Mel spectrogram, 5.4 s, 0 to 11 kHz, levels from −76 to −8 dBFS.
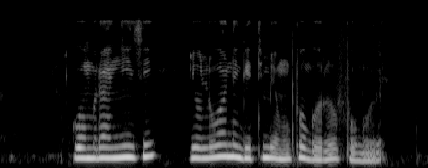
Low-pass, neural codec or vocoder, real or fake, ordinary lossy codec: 7.2 kHz; codec, 16 kHz, 8 kbps, FunCodec, trained on Chinese and English, 25 frames a second; fake; none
